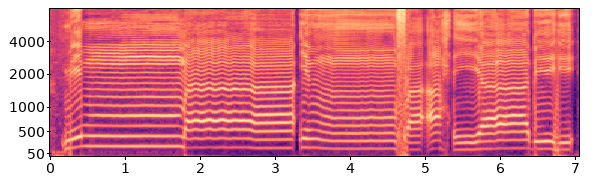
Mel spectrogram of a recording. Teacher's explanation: tanwin bertemu dengan huruf fa, maka bunyi fa-nya yang 50% kita gabung ke n-nya · maka tanwin bertemu fa dibaca dengung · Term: ikhfa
